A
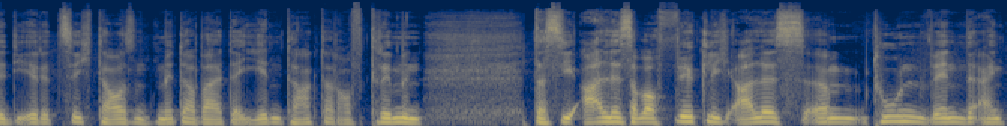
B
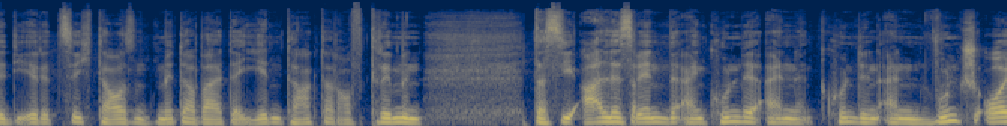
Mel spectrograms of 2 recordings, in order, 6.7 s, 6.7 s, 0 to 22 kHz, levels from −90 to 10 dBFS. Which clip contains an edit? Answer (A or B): B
